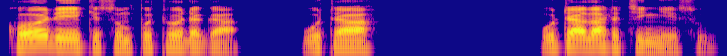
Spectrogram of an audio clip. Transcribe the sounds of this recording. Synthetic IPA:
kʷoː˦da˨jɐ˦kʲeː˨sʊ˦mɸɪ˦toː˦dɐ˨ɡa̰˨ | wʊ˦ta˦ | wʊ˦taː˦zaː˦ta˨t͡ʃɪ˦ɲjeː˨su˦ʔ

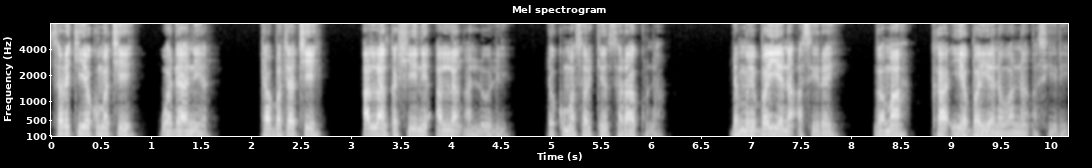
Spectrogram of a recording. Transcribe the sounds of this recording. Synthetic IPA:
sɐ˦ɽkʲiː˨˦jaː˦kʷʊ˦ma˦t͡ʃeː˦˨ | wa˨daː˦nɪ˦jɐ˨l | tɐ˨bːɐ˨tɐ˦t͡ʃeː˦ | ʔa˦lːɐ˨ŋka˨ʃiː˦neː˨ʔa˦lːɐ˨ŋʔa˨lːoː˦liː˦ | d̥a˨kʷʊ˦ma˦sɐ˦ɽkʲɪ˦nsɐ˦ɾaː˦kʷʊ˨na̰ː˦ | da˨ma˨jbɐ˦jːɐ˨na˨ʔa˨siː˦ɾa˦j | ɡɐ˨ma˦ | kaː˦ʔɪ˦ja˨bɐ˦jːɐ˨na˨wɐ˦nːɐ˨ŋʔa˨siː˦ɾiː˦

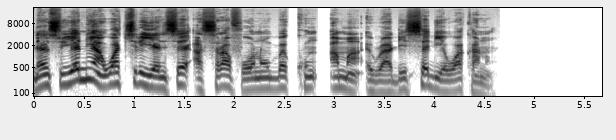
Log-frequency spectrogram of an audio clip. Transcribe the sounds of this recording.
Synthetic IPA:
nã˨n̩˨sʊ˨jɛ˦nɪ̃˦a˨wa˦t͡ɕʰɪ˦ɾɪ˨jɛ˨n̩˨sɛ˦ʔa˨sɾa˦˨fʊ˨ɔ˦nʊ̃˦bɛ˦kʰʊ̃˦a˦mã˨ʔæ˨wu˨ɾa˨dɪ˦sɛ˦dɪ˨ɛ˨wɔ˦a˦kʰã˨nʊ̰̃˨

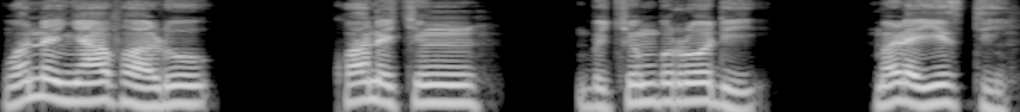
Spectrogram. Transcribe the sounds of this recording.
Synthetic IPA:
wɐ˦nːɐ˨ɲjaː˦ɸaː˨ɽu˦ | kʷaː˦nɐ˨kʲɪ˦m | bɪ˨kʲɪ˦mbʊ˦ɾoː˦diː˨ | mɐ˦ɽɐ˨jɪ˦s̬tiː˨

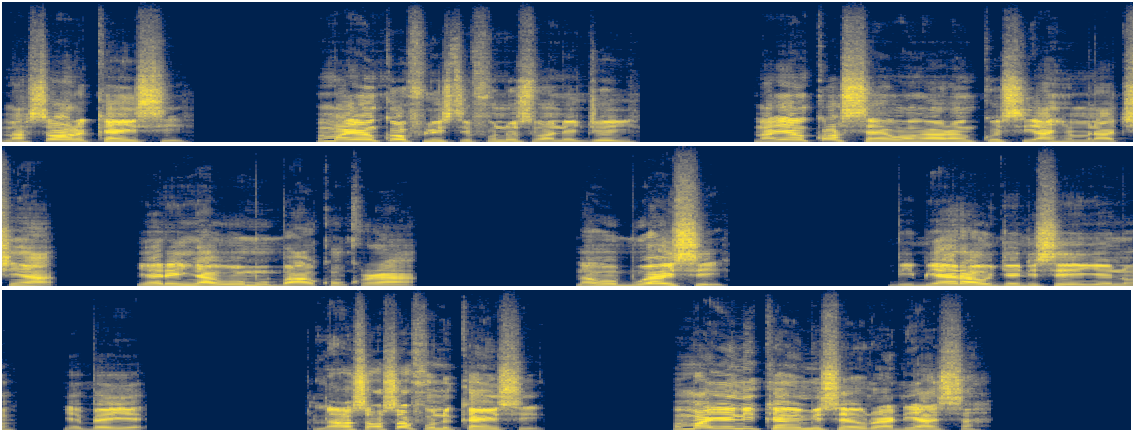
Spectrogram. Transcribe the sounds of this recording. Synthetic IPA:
nã˨sɔː˦˨lkʰã˦i˨se˨ | mʊ̃˦mã˦jɛ˦ŋ̩˦kɔ˦fi˨li˦sti˨fʊ˦nʊ̃˦s̬ʊ˨a˨næ˨d͡ʑo˦i˦ | nã˨jɛ˦ŋ̩˦kʰɔ˦sɛː˦wɔ̃˦ŋa˦ɾã˦ŋ̩˦ko˦si˦a˨ɦɪ̃˨m˨ã˨t͡ɕʰɪ̃˦a˨ | jɛ˦ɾɪ˦ɲã˨˦˨wɔ˨˦mũ˨baː˨kʰʊ̃˨kʷʰʊ˨ɾaː˦ | nã˨wo˨bu˦a˦i˨se˨ | bi˨bi˦a˦ɾa˦˨wo˨d͡ʑe˦di˨sɛ˨ɛ˨jɛ˦nʊ̃˦ | jɛ˨bɛ˦jɛ˦ | nã˨n˦sʊ˦ɔ˨sɔ˦fʊ˦nʊ̃˦kʰã˦i˨se˨ | mʊ̃˦mã˦jɛ˦nĩ˦kʰã˦n̩˦mĩ˦sɛ˨wu˨ɾa˨dɪ˦a˨n̩˨sã̰˨

